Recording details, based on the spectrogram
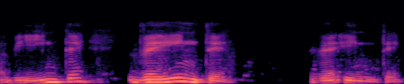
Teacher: Entonces, aquí se produce un fenómeno de disimilación. Como hay dos vocales I, una de ellas cambia en E. Disimilación, diferenciadora, viinte, veinte, veinte.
